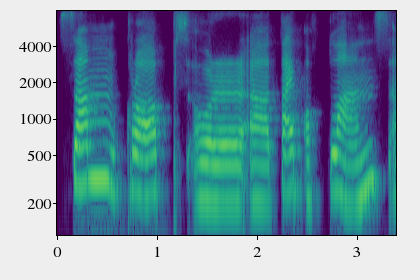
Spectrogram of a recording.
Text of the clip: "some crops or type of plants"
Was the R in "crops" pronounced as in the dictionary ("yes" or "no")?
yes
